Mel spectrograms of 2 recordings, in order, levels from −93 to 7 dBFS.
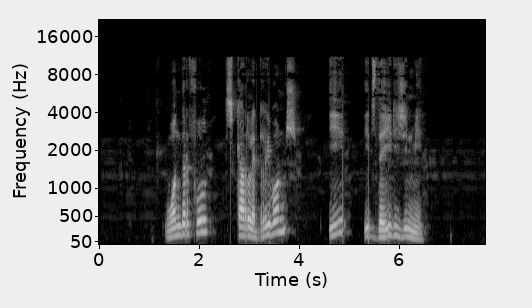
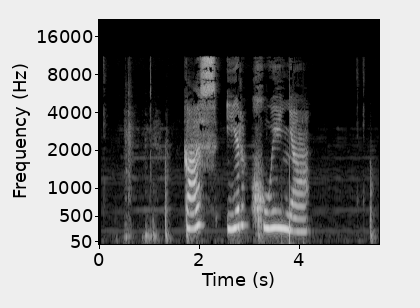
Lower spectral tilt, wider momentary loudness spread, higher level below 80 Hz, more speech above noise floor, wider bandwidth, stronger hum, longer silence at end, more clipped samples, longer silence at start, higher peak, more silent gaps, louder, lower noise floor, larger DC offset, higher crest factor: first, -5 dB/octave vs -3 dB/octave; second, 13 LU vs 25 LU; second, -62 dBFS vs -54 dBFS; about the same, 49 dB vs 47 dB; about the same, 11.5 kHz vs 11.5 kHz; neither; first, 1.25 s vs 0.15 s; neither; first, 1.35 s vs 0.55 s; about the same, -6 dBFS vs -4 dBFS; neither; second, -25 LUFS vs -17 LUFS; first, -73 dBFS vs -64 dBFS; neither; first, 22 dB vs 16 dB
